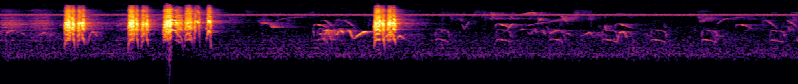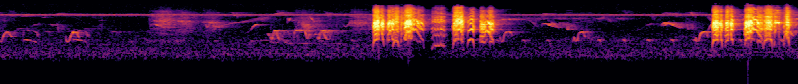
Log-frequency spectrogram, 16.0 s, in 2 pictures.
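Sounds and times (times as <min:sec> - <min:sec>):
brown-throated parakeet calling: 0:00.6 - 0:02.2, 0:03.7 - 0:04.1, 0:11.7 - 0:13.1, 0:15.1 - 0:15.9.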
